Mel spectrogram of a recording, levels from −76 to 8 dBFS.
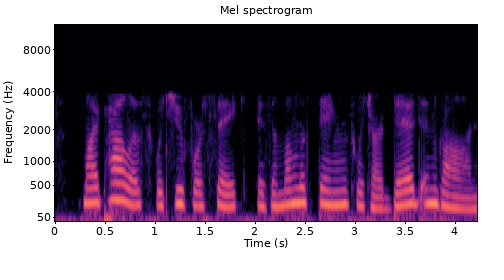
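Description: From start to finish the speech carries GSM full-rate codec damage, plainly audible as a buzzy, gravelly roughness. A coarse regular-pulse excitation drives a vocal-tract filter, fitting roughly 13 kbps. A spectrogram shows nothing above 3.9 kHz and smeared, grainy harmonics.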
